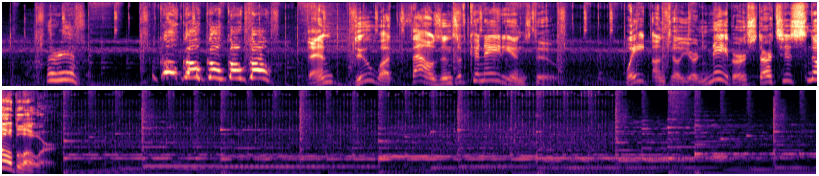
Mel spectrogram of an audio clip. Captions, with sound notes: There he is! Go go go go go! [Voiceover] Then do what thousands of Canadians do... [Voiceover] Wait until your neighbour starts his snowblower.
